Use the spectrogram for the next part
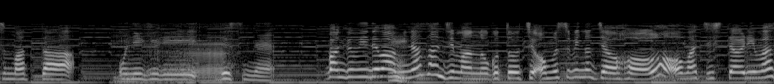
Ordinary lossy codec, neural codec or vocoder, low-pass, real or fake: none; none; 7.2 kHz; real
